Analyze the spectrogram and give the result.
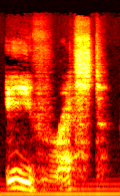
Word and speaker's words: Everest: And pausing just for a second to say that Sir George pronounced his surname Everest, so we're all pronouncing it wrong.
